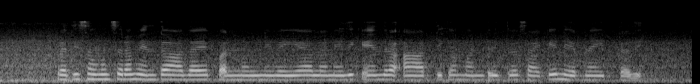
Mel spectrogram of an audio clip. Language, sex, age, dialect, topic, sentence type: Telugu, female, 25-30, Central/Coastal, banking, statement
